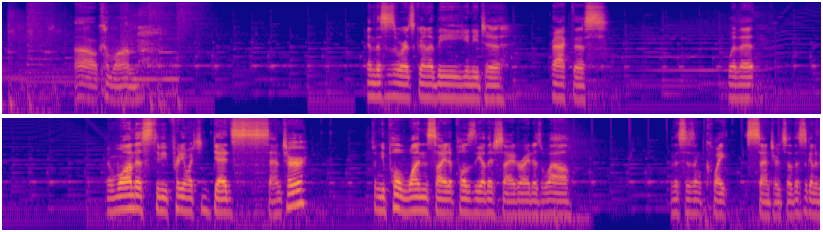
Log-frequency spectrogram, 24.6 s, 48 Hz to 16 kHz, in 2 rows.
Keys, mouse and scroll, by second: 5.7 f, 6.4-8.9 drag, 10.7-13.5 middle drag, 13.5-18.4 drag, 18.4 middle click, 19.1 click.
